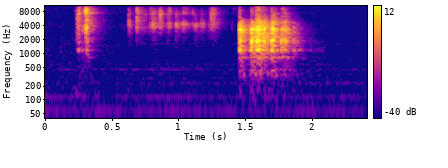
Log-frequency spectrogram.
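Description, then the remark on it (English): Dice clatter across a hard tabletop as a player rolls them in a game, trying to yank back a hood: a sharp tap, a light rattling tumble, then a louder burst of clicking as they settle. No one speaks. “You can just roll, like, a straight dice thing to try and, like, just yank the hood back.”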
